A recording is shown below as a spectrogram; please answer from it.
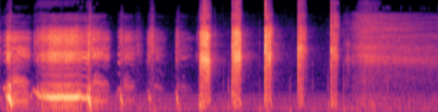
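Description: A man laughing off-mic in short breathy bursts, about three or four a second, trailing off into a fading breath.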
